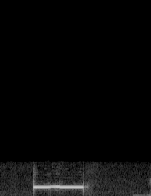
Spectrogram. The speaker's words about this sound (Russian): Оставьте, пожалуйста, ваше имя и номер телефона после звукового сигнала.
